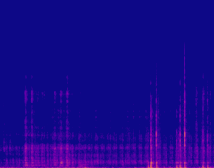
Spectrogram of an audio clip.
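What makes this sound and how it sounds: Nails and fingertips tap and scratch along the curved wooden side and front of a small, square, solid light-wood alarm clock held close to the mic. Soft, bright scratching patter fills the first half, followed by sharper, quick-dying taps with dull low thuds near the end. The clip is quiet throughout.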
